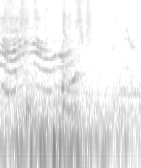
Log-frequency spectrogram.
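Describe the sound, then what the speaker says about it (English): A cat and a dog playing in a home garden, with close, loud cat yowls and meow-like cries over a continuous low rumble for about a second and a half. "Excuse the dog and the cat playing."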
